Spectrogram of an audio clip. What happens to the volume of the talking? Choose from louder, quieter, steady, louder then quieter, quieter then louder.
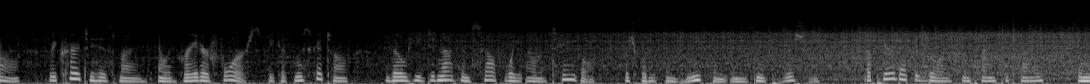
steady.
